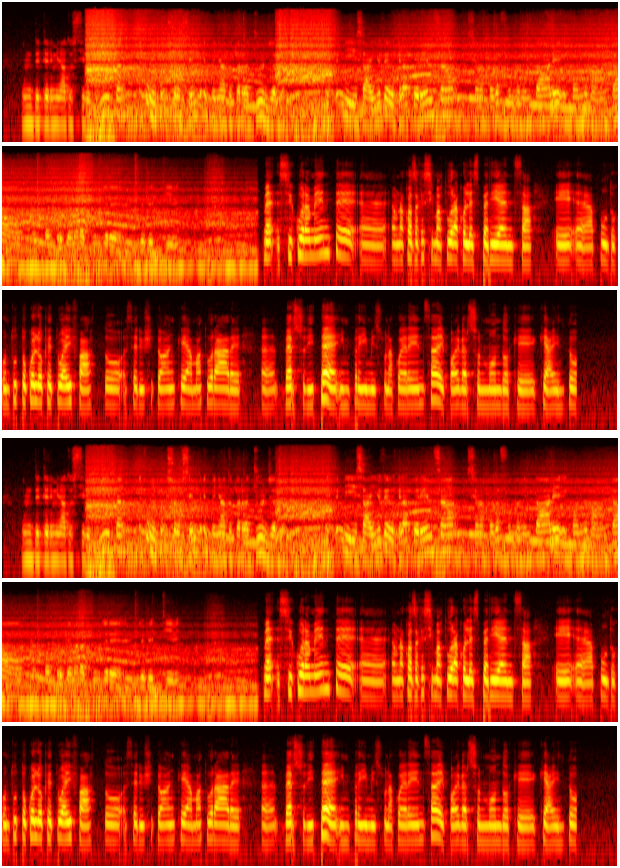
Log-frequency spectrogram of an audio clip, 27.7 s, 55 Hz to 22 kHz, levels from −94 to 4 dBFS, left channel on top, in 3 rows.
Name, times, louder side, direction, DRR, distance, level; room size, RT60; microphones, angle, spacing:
voice 1, 0.3-4.3 4.9-11.9, right 1 dB, 20° right, 5.5 m, -35 dB
sound 1, 1.2-13.1, left 3 dB, 40° left, 5.5 m, -36 dB
voice 2, 13.2-17.2 17.5-22.1 22.4-27.1, equal, ahead, 2.6 m, -30 dB
head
